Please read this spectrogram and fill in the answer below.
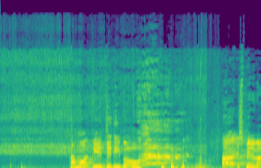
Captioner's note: laughs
